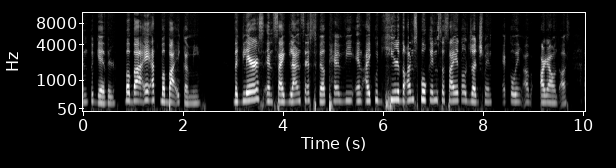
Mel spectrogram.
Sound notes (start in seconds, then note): none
